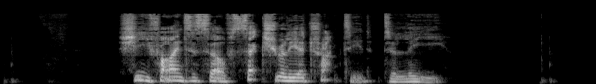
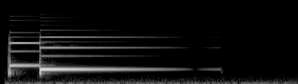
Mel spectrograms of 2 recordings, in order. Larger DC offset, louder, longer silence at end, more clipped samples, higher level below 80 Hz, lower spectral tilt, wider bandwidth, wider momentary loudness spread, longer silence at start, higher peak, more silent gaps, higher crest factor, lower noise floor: neither; about the same, -19 LUFS vs -17 LUFS; first, 1.55 s vs 1.3 s; neither; second, -60 dBFS vs -50 dBFS; about the same, -3 dB/octave vs -2 dB/octave; about the same, 11.5 kHz vs 10.5 kHz; second, 13 LU vs 21 LU; first, 1.2 s vs 0.1 s; about the same, -2 dBFS vs -2 dBFS; neither; about the same, 20 dB vs 18 dB; first, -84 dBFS vs -49 dBFS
